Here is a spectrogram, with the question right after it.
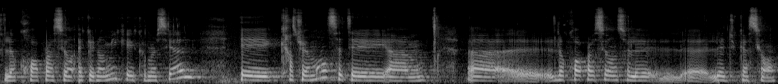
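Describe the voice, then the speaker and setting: Over noticeable background noise, a woman with an English accent speaks at a medium pitch and a fairly slow pace with very even loudness. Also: ordinary pitch variation. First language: English (speaking French). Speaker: ambassador. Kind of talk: TV interview. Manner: halting, many hesitations.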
